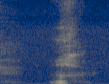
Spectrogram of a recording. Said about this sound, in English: He's yawning again, folks.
